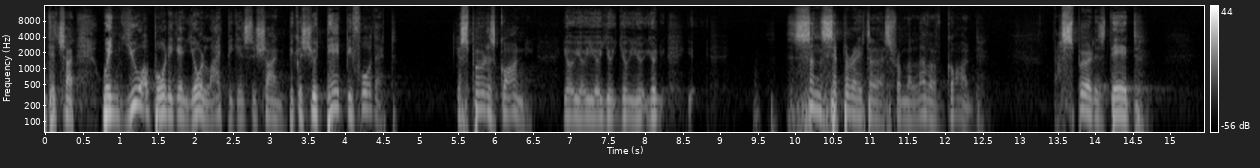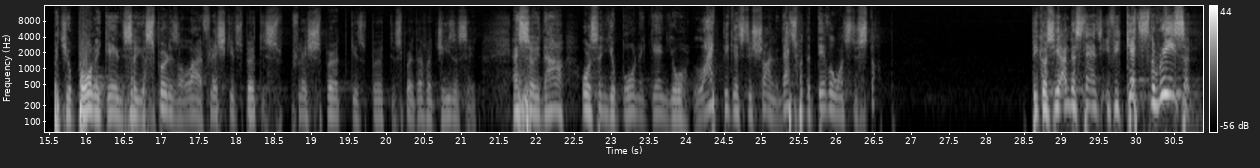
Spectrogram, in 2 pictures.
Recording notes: Venue : a|City Church , Harfield , Cape Town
